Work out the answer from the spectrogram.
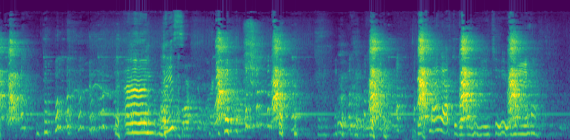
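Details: A rehomed male Moluccan cockatoo, hearing the doorbell ring, barks like a dog in several short harsh bursts in quick succession while whipping his crest, with people talking in the background.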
